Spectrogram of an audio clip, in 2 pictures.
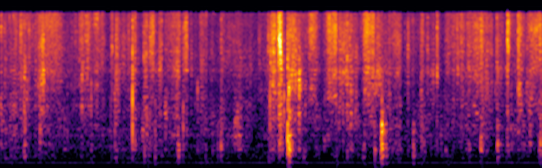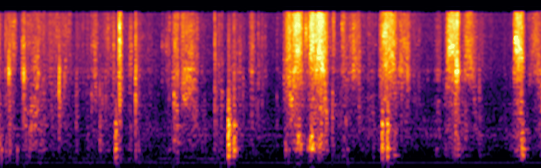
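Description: Sailcloth for a junk-rig sail being handled and smoothed flat by hand: irregular rustling and crinkling of the fabric with a few soft knocks, busiest near the end.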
